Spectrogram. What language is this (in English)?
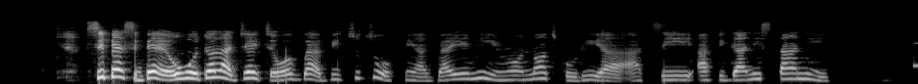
Yoruba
